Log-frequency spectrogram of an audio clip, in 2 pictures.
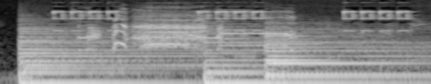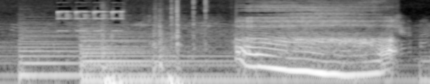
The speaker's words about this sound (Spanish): ¡Ay, che gallo! ¡Vecino! ¡Ya calla ese animal!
